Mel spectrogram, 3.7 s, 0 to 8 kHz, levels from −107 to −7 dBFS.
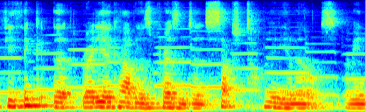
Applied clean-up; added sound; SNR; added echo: none; Wind instrument, woodwind instrument; 19 dB; reverberation time 0.6 s.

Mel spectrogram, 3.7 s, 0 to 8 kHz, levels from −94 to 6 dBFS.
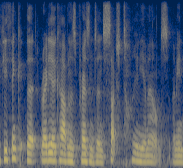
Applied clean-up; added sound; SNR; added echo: none; none; none; none.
